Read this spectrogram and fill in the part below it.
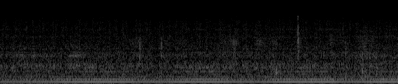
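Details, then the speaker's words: Philco 42-380 radio chassis out of its cabinet, run on a homemade variac through a bulb at about 70 volts: faint steady speaker hum that the volume control doesn't change. Speaker hum. "we're going to turn the ceiling fan off um and you can hear a home out of the speaker very faint hum and the volume doesn't do anything doesn't seem to change it"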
